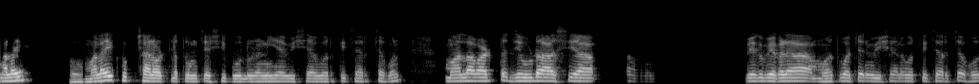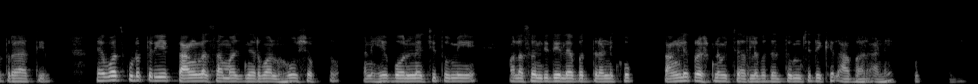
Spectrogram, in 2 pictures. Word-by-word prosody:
मलाही 160 +4 +9 0.5
हो. 120 -1 -1
मलाही 165 +8 +8
खूप 180 -3 -3
छान 150 -3 +7
वाटलं 140 0 +4
तुमच्याशी 140 0 0
बोलून 135 0 +2
आणि 135 +1 +3
या 140 - +2
विषयावरती 135 +1 -2
चर्चा 140 +1 -6
होऊन. 145 +4 -4 0.5
मला 155 +2 +5
वाटतं 165 +1 +3
जेवढं 160 +2 +5
अशा 160 +1 +2
हां, 150 0 -5
हां. 135 0 -28 0.9
वेगवेगळ्या 155 0 +4
महत्त्वाच्या 145 +3 -1
विषयांवरती 150 +1 -4
चर्चा 150 +3 -5
होत 150 0 -5
राहतील. 140 -1 -7 0.5
तेव्हाच 195 +4 0
कुठेतरी 190 -3 -3
एक 175 0 -5
चांगला 150 +2 +1
समाज 145 -1 -4
निर्माण 140 -1 -3
होऊ 145 +5 -3
शकतो 130 0 -11 0.2
आणि 135 0 -8
हे 145 +2 -2
बोलण्याची 145 +1 -1
तुम्ही 145 -1 -3 0.3
मला 145 +1 -4
संधी 150 +1 -2
दिल्याबद्दल 145 -1 -2
आणि 140 0 -3
खूप 150 +3 -6 0.3
चांगले 150 +5 -2
प्रश्न 155 -2 -3
विचारल्याबद्दल 140 -1 -5
तुमचेदेखील 145 +3 -6
आभार 130 -1 -8
आणि 120 +1 -10 0.2
खूप 110 +6 -26
145 Hz, 150 wpm, -24 LUFS, 135-155 Hz, 0.9 s, मलाही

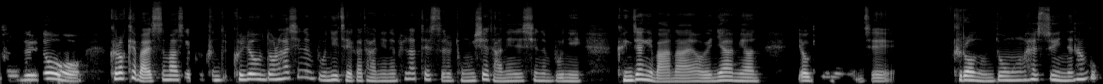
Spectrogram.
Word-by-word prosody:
분들도 210 - +4 0.2
그렇게 265 +1 +4
말씀하세요. 160 +5 +2
그 220 - -25
근들 200 -2 -5
근력 240 +2 +4
운동을 235 +1 +1
하시는 300 +2 -5
분이 205 -3 -1
제가 175 -3 -1
다니는 165 -1 -4
필라테스를 230 -8 -5
동시에 175 +5 -2
다니시는 165 0 -5
분이 155 -1 -4 0.3
굉장히 200 +1 +4
많아요. 145 +2 -2
왜냐하면 165 0 0 0.4
여기는 175 0 -1 0.2
인제 150 +2 -6 0.6
그런 200 -2 +5
운동할 195 +7 -1
수 225 0 -5
있는 185 -3 +1
한국 240 +6 -2
190 Hz, 370 characters per minute, -24 LUFS, 160-220 Hz, 0.6 s, 그런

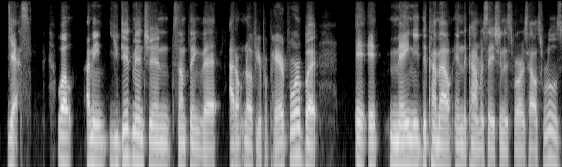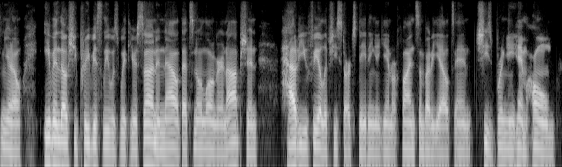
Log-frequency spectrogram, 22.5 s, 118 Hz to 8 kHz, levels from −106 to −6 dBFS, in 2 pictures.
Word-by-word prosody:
Yes. - - 0 0.6
Well, 130 -1 +6 0.3
I 120 - +5
mean, 115 -2 +2
you 120 0 -3
did 150 +4 +2
mention 115 -6 +1
something 105 -2 -1
that 95 -1 +2 0.2
I 105 - +3
don't 110 +1 -2
know 110 -2 +2
if 100 - -4
you're 95 -2 -2
prepared 110 +3 0
for, 155 +5 +4
but 105 -8 +4 0.7
it 120 -3 +3
it 110 0 +1 0.2
may 115 0 +5
need 115 -4 +2
to 115 - +3
come 115 -1 +1
out 105 0 +4
in 105 0 -2
the 100 - -3
conversation 100 -1 -1
as 90 - -4
far 95 -1 -2
as 90 - -5
house 95 -1 -2
rules, 130 -3 -3
and 100 - -4
you 95 - 0
know? 90 -1 -1 0.4
Even 120 -1 +3
though 110 -2 +4
she 100 - -4
previously 105 0 -2
was 95 -2 -7
with 95 -1 -5
your 95 -1 -2
son 115 +3 +2
and 95 0 -1
now 95 -1 +1
that's 95 -1 -3
no 95 -1 -2
longer 90 -2 -2
an 85 - -4
option, 100 -5 0 0.5
how 100 +1 +5
do 100 - -3
you 100 -1 -3
feel 95 -1 0
if 90 - -5
she - - -8
starts - - -6
dating 85 0 -3
again 85 +1 -5
or 80 -3 -7
find 90 -2 -1
somebody 85 -1 -2
else 85 0 -2
and 90 -2 -5
she's 100 -6 -3
bringing 95 +1 -4
him 95 -3 0
home 90 -3 0
100 Hz, 180 wpm, -25 LUFS, 90-115 Hz, 0.7 s, Well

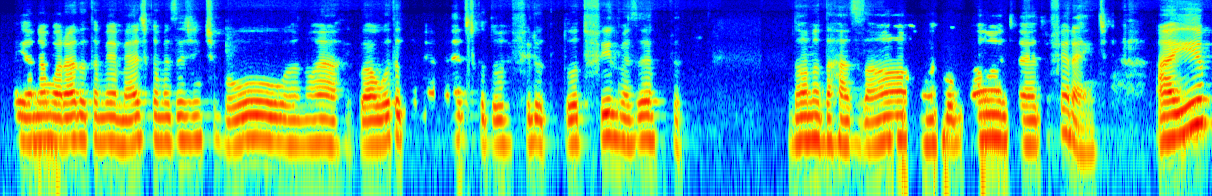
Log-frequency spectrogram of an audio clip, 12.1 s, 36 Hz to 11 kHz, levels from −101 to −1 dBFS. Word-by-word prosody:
e 185 -1 +1
a 175 - +1
namorada 185 0 +3
também 180 -1 -1
é 180 - +1
médica, 180 +3 -1
mas 180 0 -2
é 185 - +1
gente 185 0 -5
boa, 175 0 +1
não 165 +1 -5
é 165 -2 0
igual 160 -1 0
a - - +4
outra 185 +2 +2
também 265 +8 -21 0.3
é - - -6
médica, 180 -1 -7
do 160 0 -5
outr 165 0 -3
filho 170 -1 -4
do 165 - -2
outro 170 0 0
filho, 195 0 +1
mas 170 -1 -2
é 185 0 +3
p 185 0 -13 1.1
dona 185 +2 +2
da 175 - 0
razão, 170 +2 +1 0.2
é 165 - -8
arrogante, 180 +2 +1
é 165 -1 +1
diferente. 165 - -4 0.5
Aí, 240 +12 +6
180 Hz, 175 wpm, -20 LUFS, 170-185 Hz, 1.1 s, Aí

